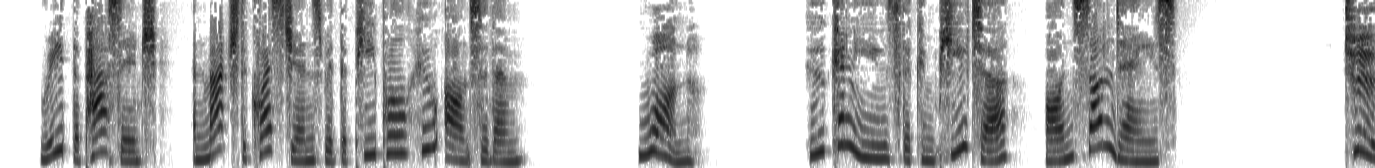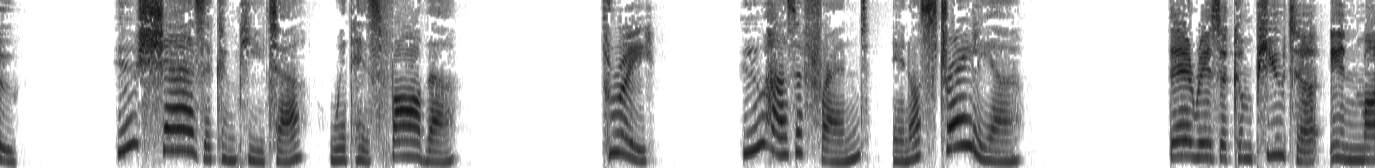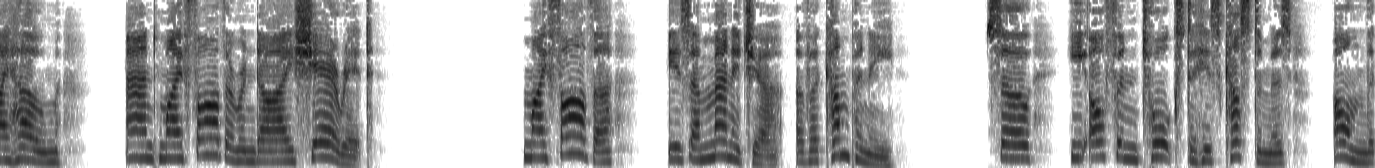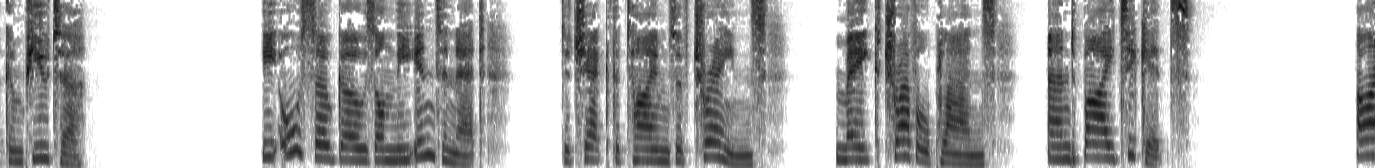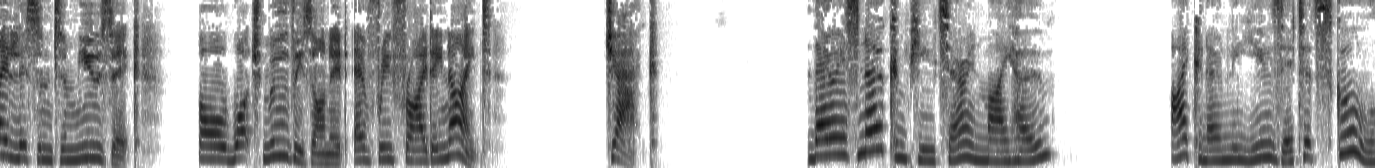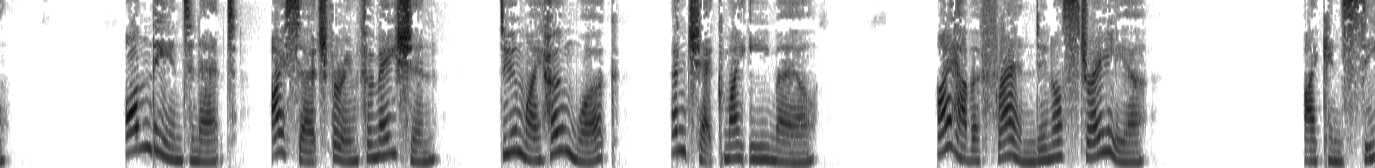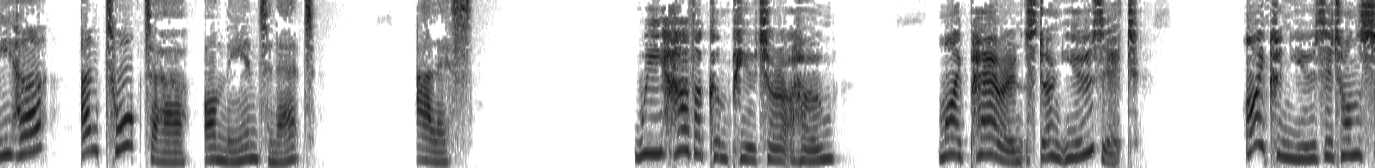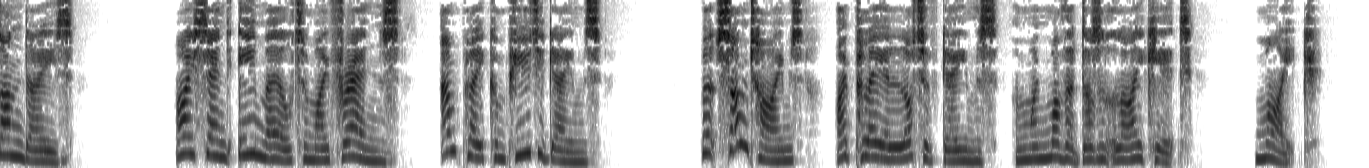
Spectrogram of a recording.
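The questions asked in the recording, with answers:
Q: Who can use the computer on Sundays?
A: Mike

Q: Who shares a computer with his father?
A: Jack

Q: Who has a friend in Australia?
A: Alice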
